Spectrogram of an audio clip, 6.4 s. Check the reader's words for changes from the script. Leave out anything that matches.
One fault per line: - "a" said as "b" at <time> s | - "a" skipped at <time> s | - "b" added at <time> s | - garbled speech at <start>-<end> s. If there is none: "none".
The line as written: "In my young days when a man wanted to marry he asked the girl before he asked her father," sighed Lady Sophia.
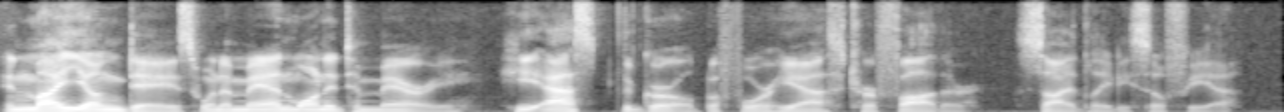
none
